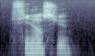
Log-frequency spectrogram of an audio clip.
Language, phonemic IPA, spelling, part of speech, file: French, /si.lɑ̃.sjø/, silencieux, adjective / noun, Fr-silencieux.ogg
- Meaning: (adjective) 1. silent (without sound) 2. quiet (not speaking) 3. quiet (with little sound); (noun) 1. silencer, suppressor (for a gun) 2. muffler 3. synonym of pot d'échappement (“exhaust pipe”)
